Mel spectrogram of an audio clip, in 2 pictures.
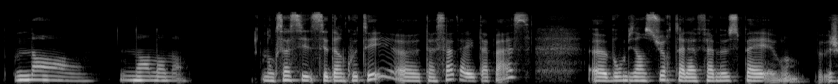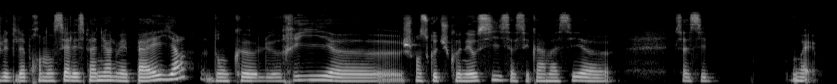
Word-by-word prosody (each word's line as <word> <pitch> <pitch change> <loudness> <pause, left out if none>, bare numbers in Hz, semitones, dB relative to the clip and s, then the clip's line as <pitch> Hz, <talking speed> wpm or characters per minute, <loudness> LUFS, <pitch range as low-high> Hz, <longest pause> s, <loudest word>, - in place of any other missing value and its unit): Non. 200 -5 0 0.3
Non, 195 -1 +1
non, 185 -1 -2
non. 175 -1 -10 0.8
Donc 175 -2 -1
ça, 200 +2 +5
c'est 195 -1 +3
c'est 180 - +2
d'un 175 0 +2
côté, 185 - 0
heu, 170 -1 +1
tu 175 - -2
as 165 - 0
ça, 215 +7 +1
tu 220 - -5
as - - +2
les 165 -1 +4
tapas. 320 - -2 0.7
Heu, 175 - +7
bon, 180 +2 0
bien 180 -1 +2
sûr, 190 +4 +2
tu 190 - +1
as - - +7
la 165 0 +5
fameuse 175 +1 +2
pae 170 - +3
bon, 85 +7 -6 0.3
je 170 +1 -2
vais 175 - +2
te 180 - -11
la 170 0 +1
prononcer 170 +2 -1
à - - +3
l'espagnol, 180 +2 +2
mais, 170 -2 +1
paella. 220 - +3 0.2
Donc, 165 -5 -4
heu, 165 -1 +4
le 165 0 -6
riz, 200 +3 -1
heu, 160 +7 -1
je - - +1
pense 175 -1 -1
que 170 - 0
tu 170 - -7
connais 165 0 +1
aussi, 175 +4 +1
ça, 175 -4 -4
c'est 160 - -6
quand 165 - -4
même 160 0 -2
assez, 160 +3 -2
heu, 155 -2 -1 0.6
c'est 170 - -8
assez 165 0 -4 0.8
ouais. - - -4
175 Hz, 205 wpm, -24 LUFS, 165-190 Hz, 0.8 s, Heu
